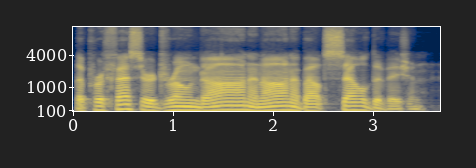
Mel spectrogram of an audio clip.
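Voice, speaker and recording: A man voicing a bored student, slow and low. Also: lively intonation, a bit bright, clear, resonant tone. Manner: bored, droning. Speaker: voice in a recorded listening test dialogue. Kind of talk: scripted test audio.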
